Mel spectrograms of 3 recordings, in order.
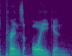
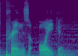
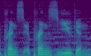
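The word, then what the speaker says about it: Prinz Eugen: Yeah, apparently the the proper pronunciation of that of Prince's name is Prince Oyen. The EU is supposed to be pronounced oi. So you sound you make you you say it as Prince Oen, but if you say it fast, obviously it comes out as Prince.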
